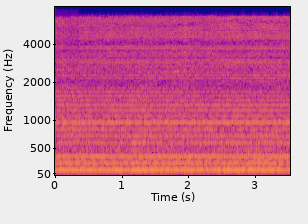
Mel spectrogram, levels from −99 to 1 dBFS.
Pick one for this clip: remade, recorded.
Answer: recorded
